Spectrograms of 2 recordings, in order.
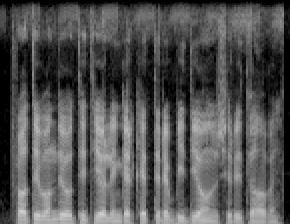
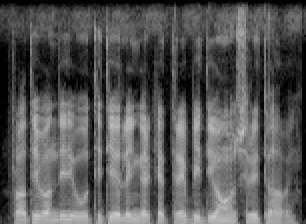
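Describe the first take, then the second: No difference in how they are said.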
